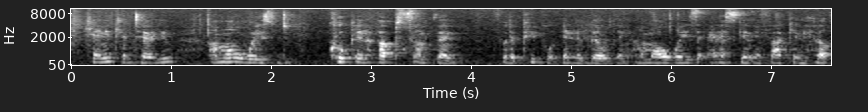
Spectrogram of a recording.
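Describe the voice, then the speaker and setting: In a room with audible echo, a woman speaks at a medium pitch and moderate pace with ordinary pitch variation. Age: 70s. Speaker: public housing resident making a complaint. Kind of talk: public comment at a board meeting. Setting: public board meeting.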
